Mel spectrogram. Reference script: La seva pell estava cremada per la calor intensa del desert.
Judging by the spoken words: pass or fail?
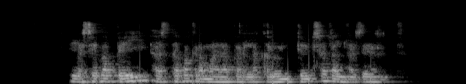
pass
